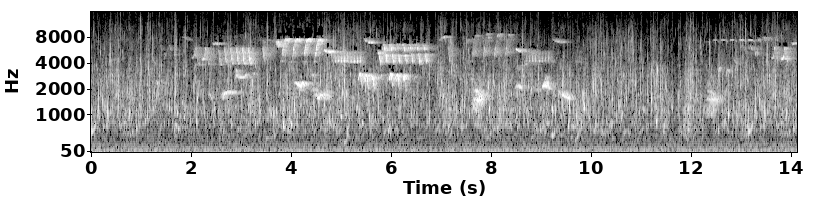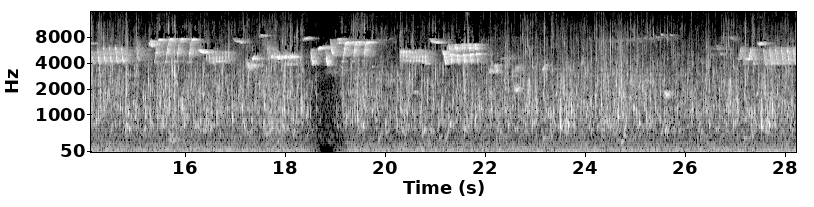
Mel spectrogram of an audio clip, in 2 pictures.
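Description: Small birds chirping outdoors in repeated short, rapidly pulsed high-pitched bursts, over a steady crackling hiss. The sound drops out for a moment about two-thirds of the way through.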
